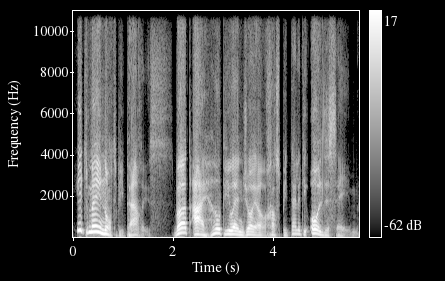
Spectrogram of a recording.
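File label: French male, voice; Pirates Of The Caribbean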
